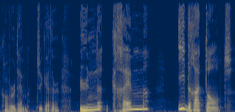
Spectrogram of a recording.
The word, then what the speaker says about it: hydratante: Une crème hydratante. So remember, H is not existing, and then this Y is pronounced like E. hydratante. Okay, don't insist on the final E, and this is nasal. Hydratante. Un coupe-ongle.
